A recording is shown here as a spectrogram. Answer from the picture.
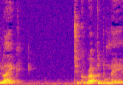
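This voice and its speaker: Speaking at a moderate pace, a man with a dark, mellow tone makes very wide pitch swings, and audible room echo surrounds him. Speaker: lay preacher. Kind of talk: sermon. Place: bathroom. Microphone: phone near.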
